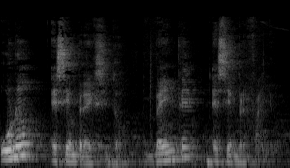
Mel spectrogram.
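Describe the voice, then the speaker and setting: A man talks at a moderate pace. Audible room echo is present. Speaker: tabletop role-playing podcaster. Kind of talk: casual chat.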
